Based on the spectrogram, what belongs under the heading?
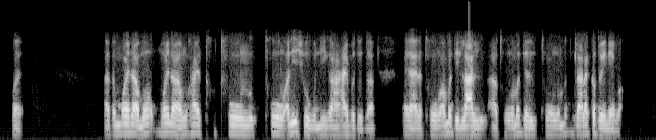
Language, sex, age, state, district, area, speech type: Manipuri, male, 45-60, Manipur, Imphal East, rural, conversation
